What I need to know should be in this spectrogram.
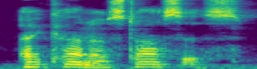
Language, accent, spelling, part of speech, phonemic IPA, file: English, US, iconostasis, noun, /ˌaɪkəˈnɒstəsɪs/, En-us-iconostasis.ogg
- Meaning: A wall of icons between the sanctuary and the nave in an Eastern Orthodox church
